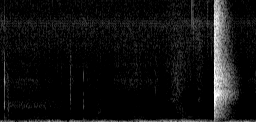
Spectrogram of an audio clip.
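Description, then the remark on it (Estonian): A single sharp, loud hand clap rings out near the end against a low, steady background rumble with no talking; the clap makes the clap-activated lights in a studio change colour. “Meil on siuksed tuled, et kui sa plaksutad, siis nad vahetavad värvi.”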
